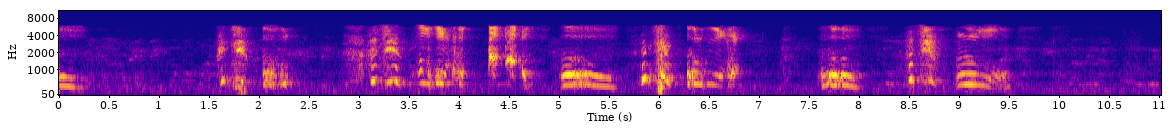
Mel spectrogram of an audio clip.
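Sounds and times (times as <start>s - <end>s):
baby laughing: 1.8s - 2.4s, 3.1s - 6.9s, 7.6s - 9.6s.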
